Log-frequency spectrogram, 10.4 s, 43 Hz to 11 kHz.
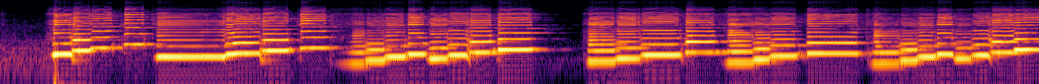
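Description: Jazz saxophone plays a 1-6-2-5 progression with a tritone substitution as flowing melodic lines of clear notes, loud and close, with one short pause midway.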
